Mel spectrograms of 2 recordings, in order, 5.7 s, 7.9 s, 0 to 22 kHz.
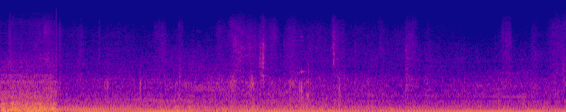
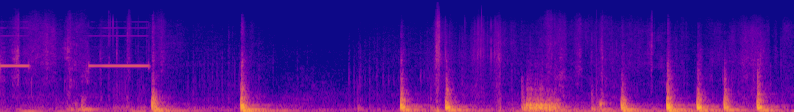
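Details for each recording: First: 2007 Toyota Corolla on E85 after front-end repair (CV axle refitted, engine mount tightened) road test: quiet low rumble, no pops or clunks; front end tight, fixed. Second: 2007 Toyota Corolla lifted, front wheel worked by hand, with side-to-side play and none top to bottom: irregular heavy clunks and knocks in bursts point to a loose front-end joint; the cause is suspected, not confirmed, and clunking dated from purchase.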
